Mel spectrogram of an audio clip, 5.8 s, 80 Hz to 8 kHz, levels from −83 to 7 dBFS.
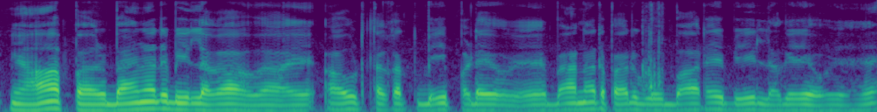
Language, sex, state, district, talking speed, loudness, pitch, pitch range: Hindi, male, Uttar Pradesh, Saharanpur, 195 wpm, -19 LUFS, 115 Hz, 115-125 Hz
